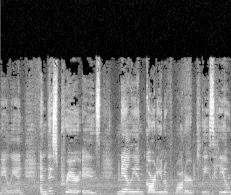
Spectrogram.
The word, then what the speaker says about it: Naelyan: It is spelled N-A-E-L-Y-A-N, although it's pronounced N-A-I-L-Y-O-N, so like Nalian, but it's spelled like Yan, Nalian, but you don't say it that way, you say it Nalian.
